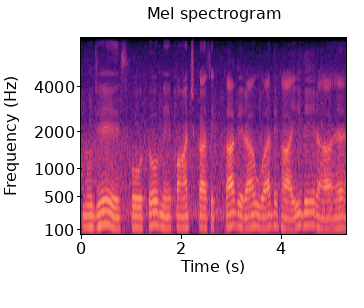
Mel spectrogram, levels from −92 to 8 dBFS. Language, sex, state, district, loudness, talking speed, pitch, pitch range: Hindi, male, Madhya Pradesh, Katni, -18 LUFS, 145 wpm, 125 Hz, 120-135 Hz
